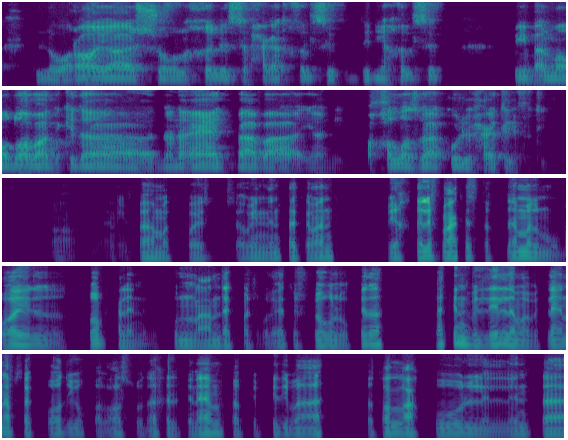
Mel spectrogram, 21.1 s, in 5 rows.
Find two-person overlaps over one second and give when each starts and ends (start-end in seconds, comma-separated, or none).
none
